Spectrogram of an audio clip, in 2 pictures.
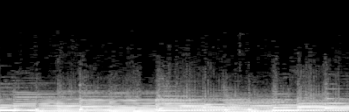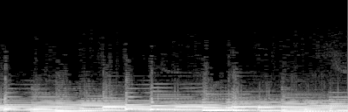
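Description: Solo piano playing a slow song: a melody over sustained chords, with the bass notes changing about once a second.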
